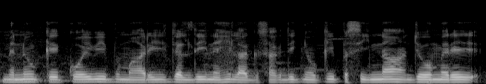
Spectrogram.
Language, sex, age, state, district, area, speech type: Punjabi, male, 18-30, Punjab, Amritsar, rural, spontaneous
